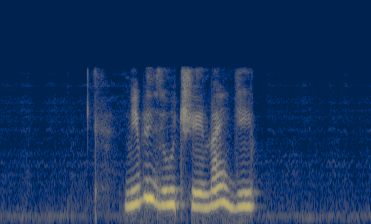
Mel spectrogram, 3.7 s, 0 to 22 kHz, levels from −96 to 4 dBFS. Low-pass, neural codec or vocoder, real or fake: 7.2 kHz; codec, 24 kHz, 1.5 kbps, HILCodec; fake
